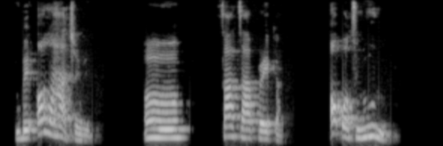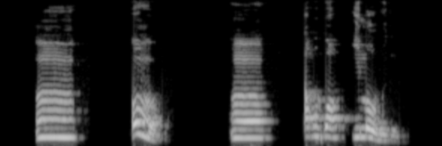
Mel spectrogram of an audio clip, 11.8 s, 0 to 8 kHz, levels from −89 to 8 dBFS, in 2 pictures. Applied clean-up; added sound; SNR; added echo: none; none; none; none.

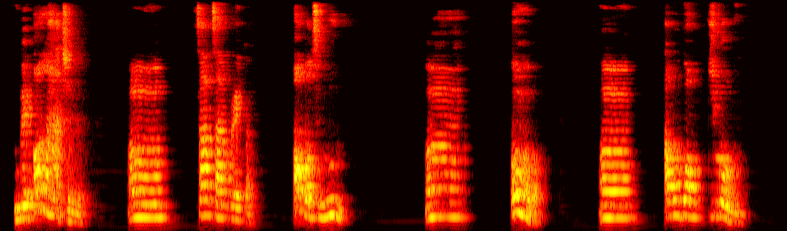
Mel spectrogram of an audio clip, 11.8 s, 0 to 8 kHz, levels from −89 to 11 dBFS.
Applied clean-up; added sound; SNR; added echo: neural mask model DeepFilterNet 3.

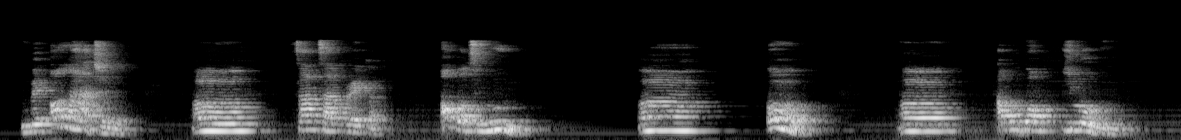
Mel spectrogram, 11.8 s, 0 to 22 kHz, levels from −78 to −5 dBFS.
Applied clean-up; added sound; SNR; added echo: neural separator model SepFormer DNS4.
